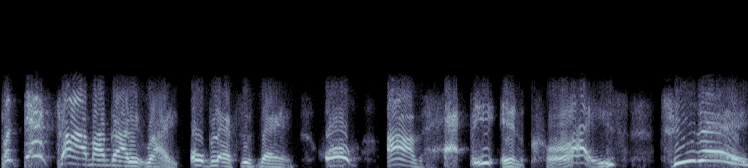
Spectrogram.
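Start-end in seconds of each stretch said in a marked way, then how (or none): 3.3-7.5 very slow, drawn-out, high and joyful. Speaking of falling down and getting back up, sound joyful. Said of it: "Did you hear it in my voice?".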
